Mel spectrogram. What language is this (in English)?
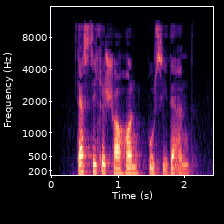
Persian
